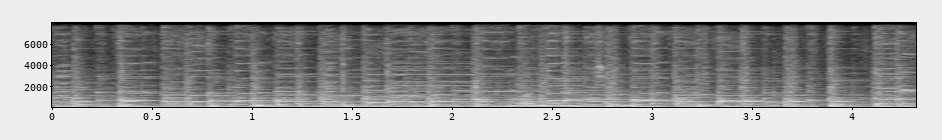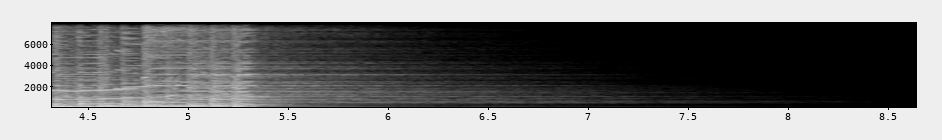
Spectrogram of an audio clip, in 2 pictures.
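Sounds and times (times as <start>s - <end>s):
salsa music: 0.0s - 6.6s.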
